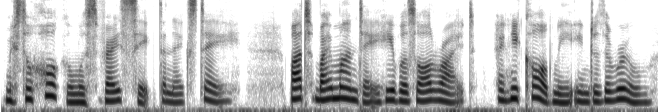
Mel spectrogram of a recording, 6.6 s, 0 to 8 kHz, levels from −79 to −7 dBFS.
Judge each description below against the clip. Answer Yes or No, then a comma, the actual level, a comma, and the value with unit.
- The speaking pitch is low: No, high, 210 Hz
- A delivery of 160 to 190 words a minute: No, average, 200 wpm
